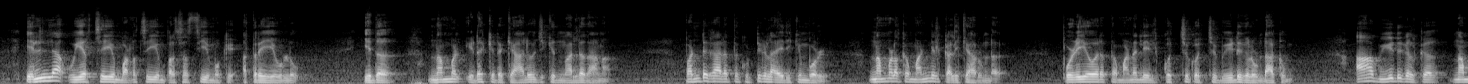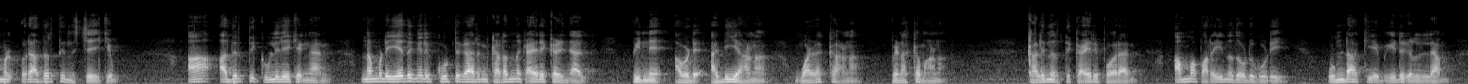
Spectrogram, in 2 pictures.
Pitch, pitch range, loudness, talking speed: 105 Hz, 95-120 Hz, -16 LUFS, 95 wpm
